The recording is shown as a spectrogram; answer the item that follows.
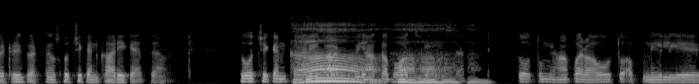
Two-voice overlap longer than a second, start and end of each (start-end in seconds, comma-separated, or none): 2.9-4.7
